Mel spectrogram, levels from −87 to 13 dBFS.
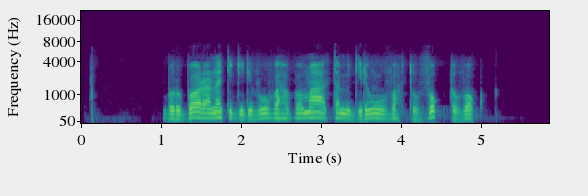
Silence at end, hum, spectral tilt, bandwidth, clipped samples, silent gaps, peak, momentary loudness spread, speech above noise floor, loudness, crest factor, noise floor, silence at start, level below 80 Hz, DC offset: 0.95 s; none; -8.5 dB/octave; 6 kHz; under 0.1%; 0.78-0.87 s; 0 dBFS; 8 LU; 49 dB; -17 LUFS; 18 dB; -66 dBFS; 0.1 s; -58 dBFS; under 0.1%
